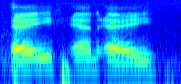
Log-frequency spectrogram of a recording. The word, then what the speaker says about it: anathema: A-N-A-T-H-E-M-A. We pronounce it and use it in the transliterated form.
